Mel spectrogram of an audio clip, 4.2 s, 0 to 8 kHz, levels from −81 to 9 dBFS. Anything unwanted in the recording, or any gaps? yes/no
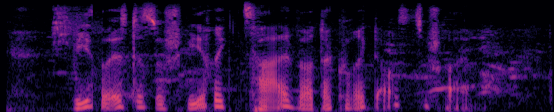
yes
